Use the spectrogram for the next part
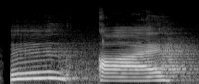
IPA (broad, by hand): aɪ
